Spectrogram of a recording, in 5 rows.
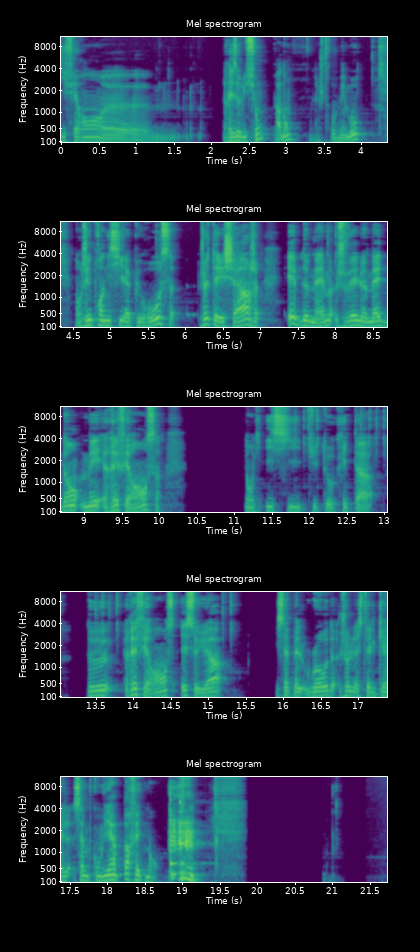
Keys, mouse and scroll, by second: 4.1 click, 5.6 click, 7.9 click, 10.8 click, 11.8 click, 12.6 click, 13.5 click, 15.2 click, 18.2 click, 21.4 click.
